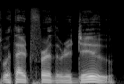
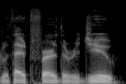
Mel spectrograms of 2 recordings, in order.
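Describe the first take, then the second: First: The last word ends with a 'doo' sound. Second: The last word ends with a 'dew' sound. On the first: The speaker calls it right. "it's A D O" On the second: The speaker calls it wrong. "like D E W"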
